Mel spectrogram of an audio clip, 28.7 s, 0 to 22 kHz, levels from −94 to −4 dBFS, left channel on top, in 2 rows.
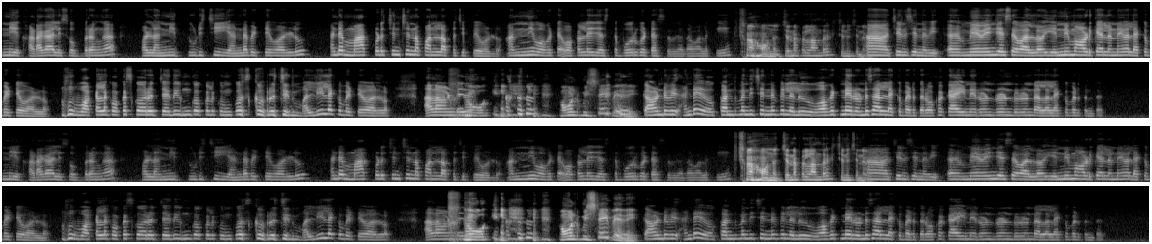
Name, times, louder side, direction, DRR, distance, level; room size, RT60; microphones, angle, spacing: voice 1, 0.0-1.4 1.7-3.8 4.1-5.6 5.9-9.1 10.8-20.2 20.6-21.0 22.1-28.1, left 7 dB, 65° left, 0.3 m, -34 dB
voice 2, 9.2-10.9 19.9-22.3, right 6 dB, 85° right, 0.4 m, -33 dB
4.7 x 2.0 x 3.5 m
head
